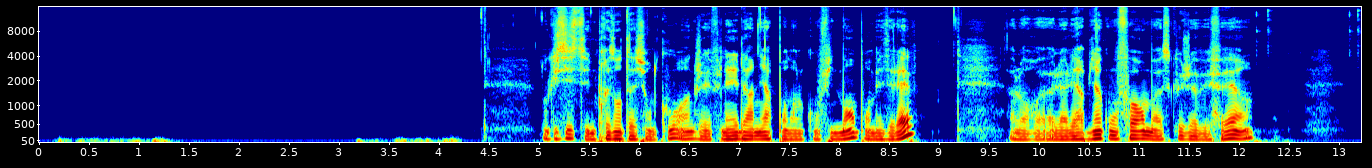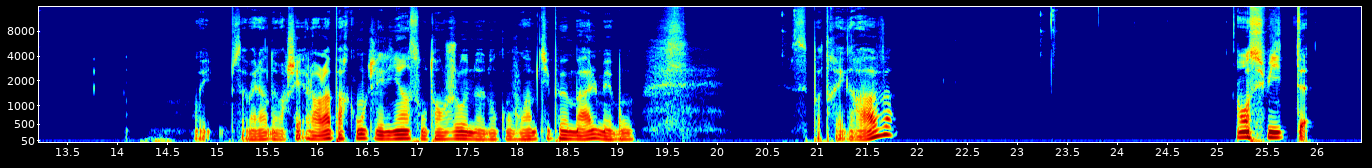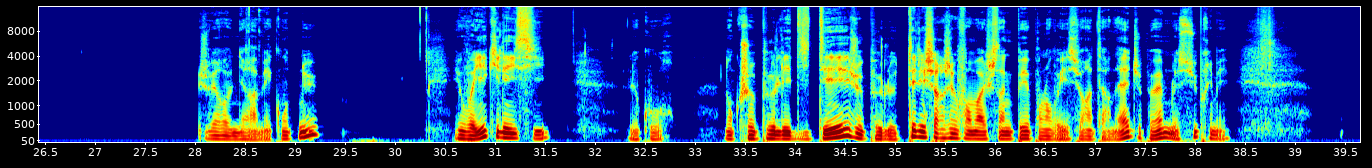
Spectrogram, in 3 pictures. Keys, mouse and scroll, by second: 12.1 click, 13.0 click, 20.6 click, 23.2 click, 28.5 click, 30.7 scroll down 2.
